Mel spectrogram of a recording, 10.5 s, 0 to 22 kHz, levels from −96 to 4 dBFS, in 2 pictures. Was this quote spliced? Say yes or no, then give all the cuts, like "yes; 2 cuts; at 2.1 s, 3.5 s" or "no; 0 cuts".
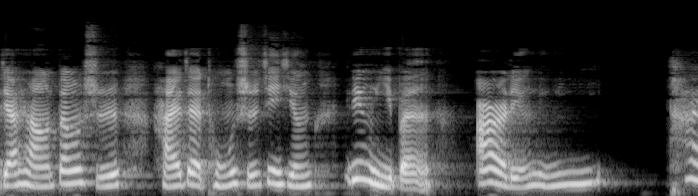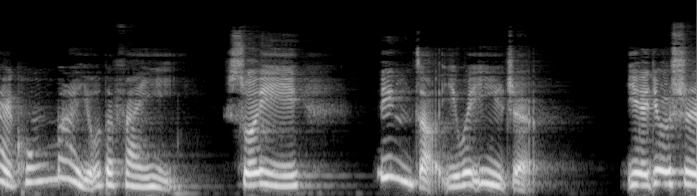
no; 0 cuts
